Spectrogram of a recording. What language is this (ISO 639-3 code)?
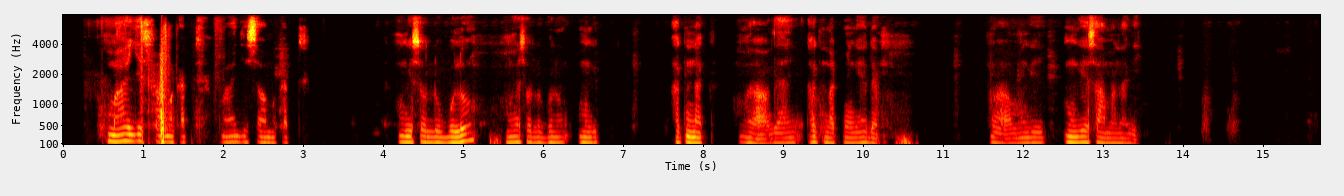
wol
